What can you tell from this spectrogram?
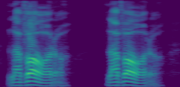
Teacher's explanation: if I had to read lavoro with a Sicilian accent, in fact, I would open the O. I would go to lavoro.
